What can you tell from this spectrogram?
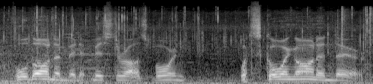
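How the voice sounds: Over clear background noise, a man puts on a cartoonish character voice at medium pitch and a moderate pace.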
